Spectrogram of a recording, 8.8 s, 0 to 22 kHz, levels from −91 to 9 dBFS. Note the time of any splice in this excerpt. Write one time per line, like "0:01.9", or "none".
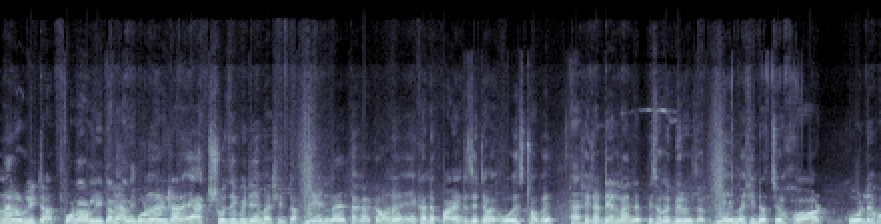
0:03.1
0:07.1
